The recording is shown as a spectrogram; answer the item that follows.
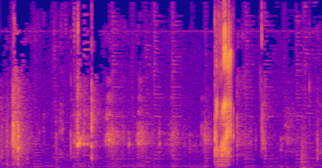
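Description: Potato chips being eaten from a foil chip bag, giving a few short crackles and crunches, the loudest about three quarters of the way through, over background music.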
